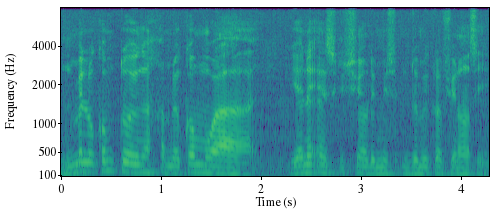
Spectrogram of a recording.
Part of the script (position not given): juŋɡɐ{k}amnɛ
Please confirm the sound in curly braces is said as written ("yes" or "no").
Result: no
